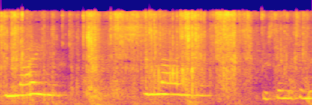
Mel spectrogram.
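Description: Gift-wrapping paper crinkling and tearing in bursts as a present is unwrapped by hand, with a child's voice over it.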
